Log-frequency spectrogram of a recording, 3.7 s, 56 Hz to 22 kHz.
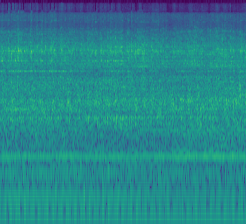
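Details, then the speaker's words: CUCV 6.2/6.5 diesel on fast idle while warming up; steady idle with a low hum and an uneven light mechanical rattle, suspected loose right-angle bracket bolt near starter and power steering pump to block, not confirmed; rattle at idle. "you hear that rattle it's a little bit mechanical noise can almost guarantee it's going to be the bolt it's there on the starter motor"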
